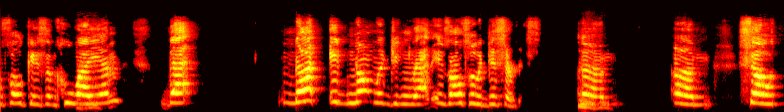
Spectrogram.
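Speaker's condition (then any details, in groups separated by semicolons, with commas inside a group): Cerebral palsy; slightly slurred, spasticity affects vocal cords, tone of voice changes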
